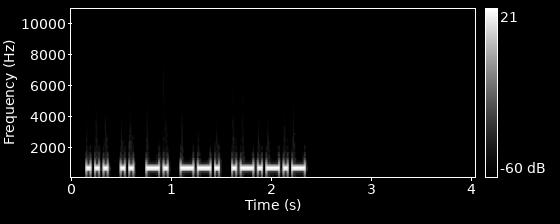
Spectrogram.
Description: Morse code, heard as a keyed tone, about 28 wpm, 700 Hz. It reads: SING.
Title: Sentences from Top 1600 Words 28wpm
